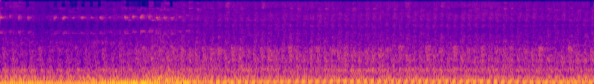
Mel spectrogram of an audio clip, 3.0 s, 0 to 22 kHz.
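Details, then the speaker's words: 1984 Ford Econoline diesel van, accelerator held down: heavy low diesel knocking with a lumpy, uneven beat; really rough low idle that sounds like it will die but doesn't. "so you can hear the knocking. I'm just holding the accelerator down. It's got a really rough low idle, but it idles, it doesn't die. It just kind of has a sound like it's going to."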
